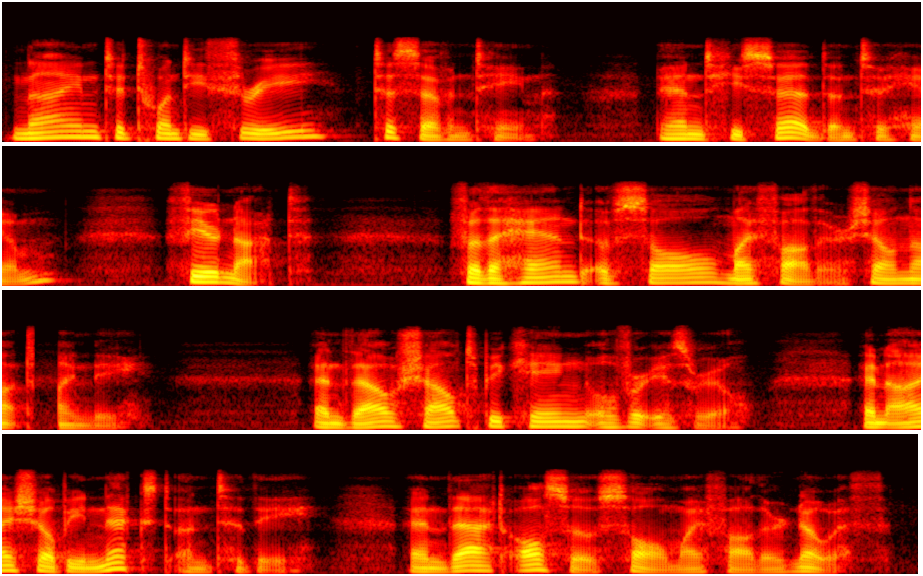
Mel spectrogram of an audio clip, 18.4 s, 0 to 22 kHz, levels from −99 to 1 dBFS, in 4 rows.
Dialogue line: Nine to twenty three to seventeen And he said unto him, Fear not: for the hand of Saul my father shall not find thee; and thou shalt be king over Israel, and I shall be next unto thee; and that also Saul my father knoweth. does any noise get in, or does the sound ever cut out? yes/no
yes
